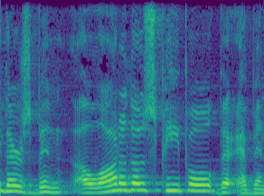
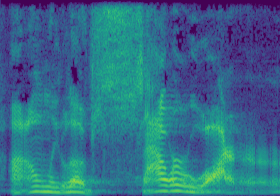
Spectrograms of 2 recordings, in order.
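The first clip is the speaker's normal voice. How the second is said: slow, distorted sour-faced voice; mock sourness; slower than usual. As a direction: say it with a sour pucker, dragging the words. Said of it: "doesn't look very much like".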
